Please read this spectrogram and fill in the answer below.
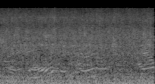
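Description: Water falling in a curtain of fine strands from a fountain and splashing steadily into a shallow stone pool.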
